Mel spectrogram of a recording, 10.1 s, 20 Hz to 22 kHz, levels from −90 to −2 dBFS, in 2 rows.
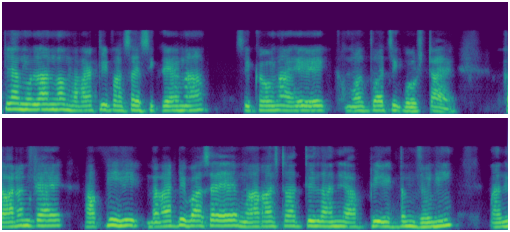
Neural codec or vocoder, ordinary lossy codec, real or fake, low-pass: codec, 16 kHz, 1 kbps, FreqCodec, smaller model; none; fake; none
